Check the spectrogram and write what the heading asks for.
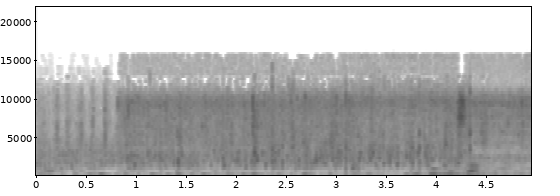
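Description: Sliced onion, bell pepper and a chili pepper sizzle steadily in a large hot pan of oil, a dense frying hiss with scattered crackles and pops that continues without a break.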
